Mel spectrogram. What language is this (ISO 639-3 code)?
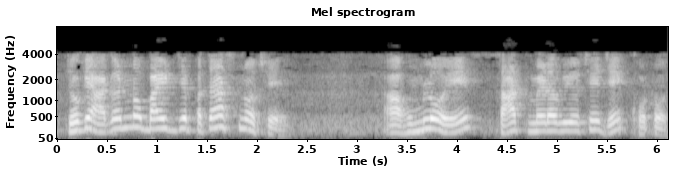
guj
